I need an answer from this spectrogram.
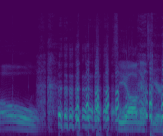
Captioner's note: laughter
